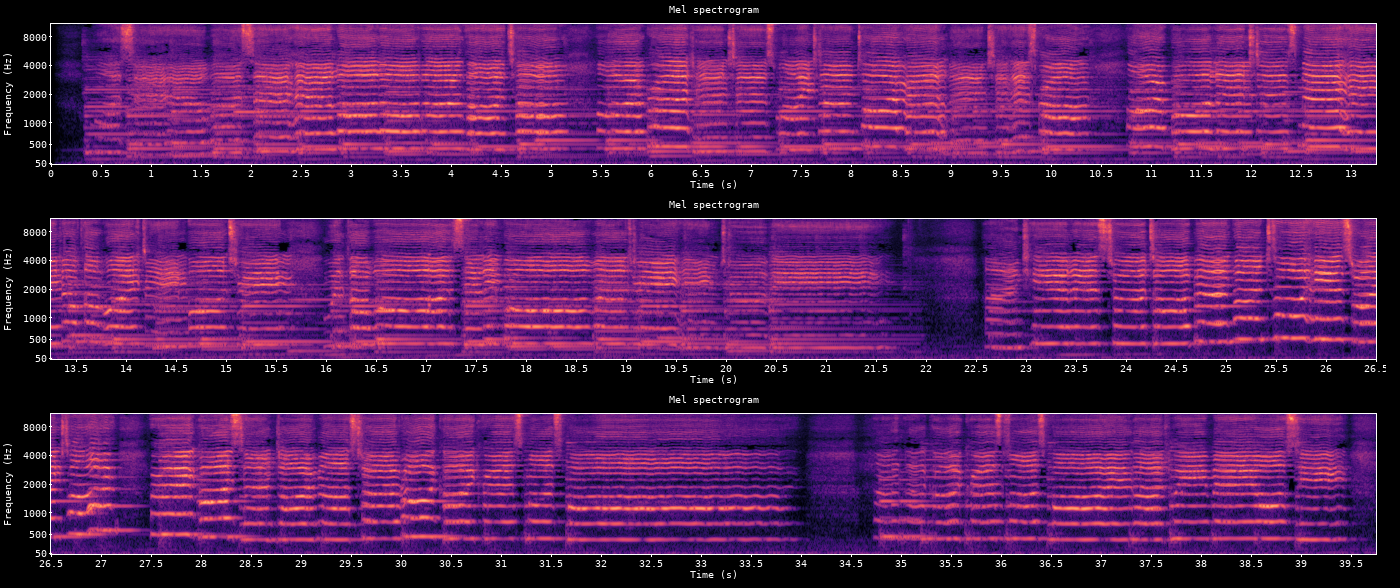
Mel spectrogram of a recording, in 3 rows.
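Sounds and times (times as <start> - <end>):
girl alto singing a wassail song: 0.3 - 21.9, 22.6 - 34.0, 34.7 - 39.5.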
